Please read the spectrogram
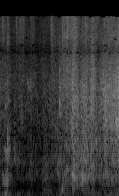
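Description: Piglets, Landrace and Landrace × Duroc crosses, grunting faintly, starting about a second in.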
